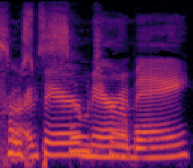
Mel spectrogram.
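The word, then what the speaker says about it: Prosper Mérimée: I believe Prosper Merimee. With French. My high school French, that's what I believe it is.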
